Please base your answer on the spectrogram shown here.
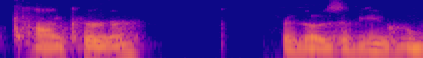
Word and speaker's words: Konkeror: he used to play in the band called conquer for those of you who might know it's spelled k-o-n-k-e-r-o-r all right yeah well there's already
